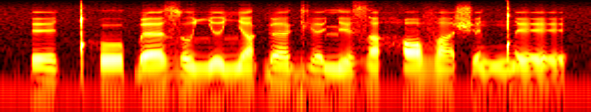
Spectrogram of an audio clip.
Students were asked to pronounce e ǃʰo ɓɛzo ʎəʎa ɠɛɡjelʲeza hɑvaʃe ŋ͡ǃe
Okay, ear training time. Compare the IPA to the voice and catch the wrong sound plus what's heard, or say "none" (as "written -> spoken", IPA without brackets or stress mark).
none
